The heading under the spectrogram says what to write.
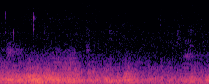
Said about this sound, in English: That is thunder, isn't it? I think that's a jet. Oh, it could be a jet. Going to the airbase. Yeah, they've been flying over. Yeah, the fighter jets have been doing maneuvers. They get really low over the sea.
